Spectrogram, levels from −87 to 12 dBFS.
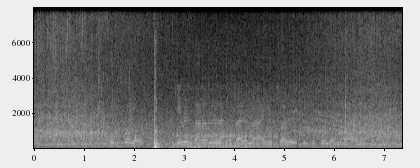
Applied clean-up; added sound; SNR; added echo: none; Motor vehicle (road) + Fire; -5 dB; none.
